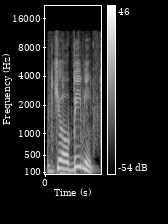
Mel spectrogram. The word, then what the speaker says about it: Yobimi: Yovimi con B de burro.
